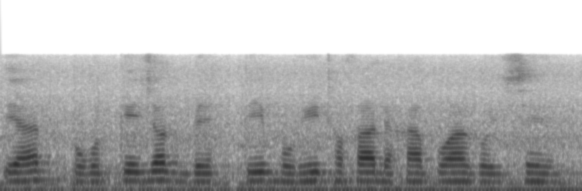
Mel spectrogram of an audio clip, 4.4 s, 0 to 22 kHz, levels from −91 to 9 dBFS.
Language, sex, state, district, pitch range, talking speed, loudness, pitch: Assamese, male, Assam, Kamrup Metropolitan, 135-145 Hz, 125 wpm, -17 LUFS, 140 Hz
